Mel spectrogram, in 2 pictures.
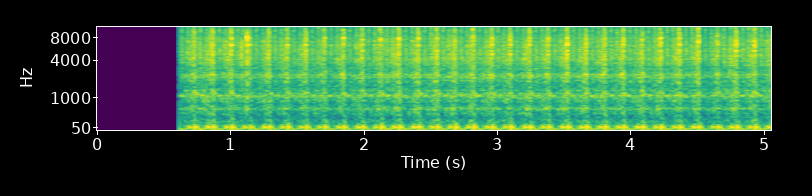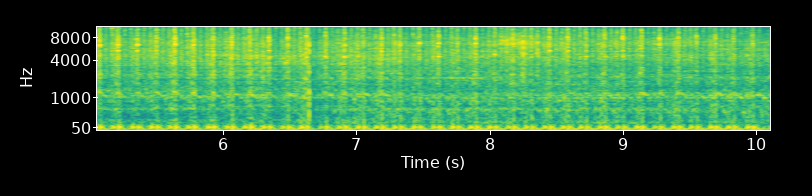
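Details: Honda Africa Twin twin-cylinder motorcycle idling after clutch bearings were changed and the clutch back springs stretched: steady lumpy beat with a light metallic rattle from the clutch side; clutch noise.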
